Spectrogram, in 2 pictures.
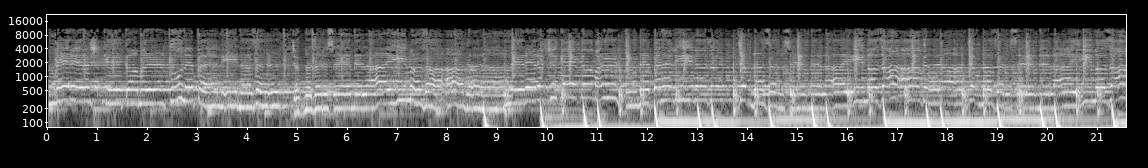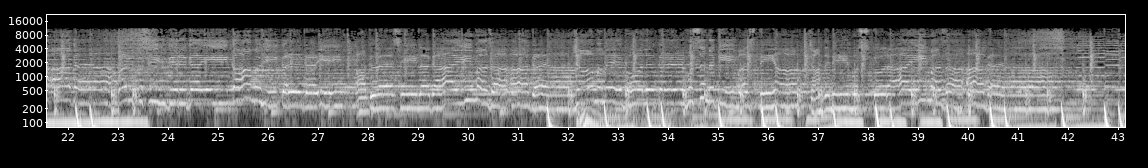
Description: Ringtones Category: Top Ringtones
